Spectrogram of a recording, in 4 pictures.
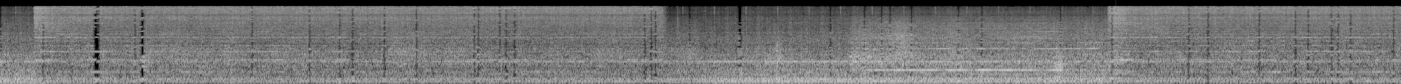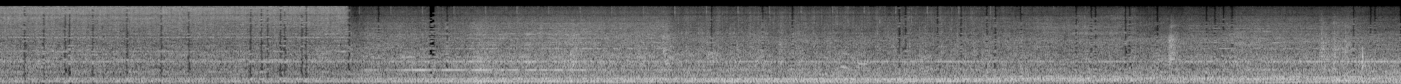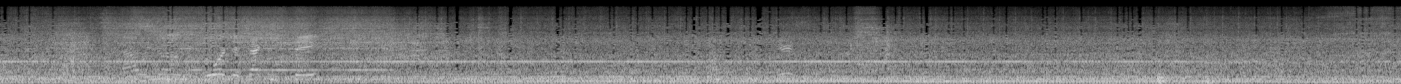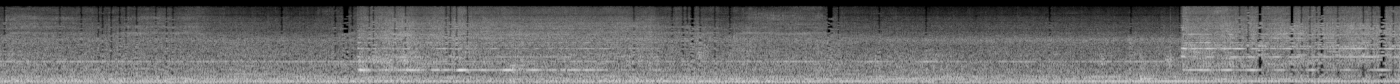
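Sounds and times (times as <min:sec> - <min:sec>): saw cutting through log: 0:00.0 - 0:51.8, 0:53.6 - 0:56.0
band saw motor hum: 0:00.0 - 0:56.0.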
